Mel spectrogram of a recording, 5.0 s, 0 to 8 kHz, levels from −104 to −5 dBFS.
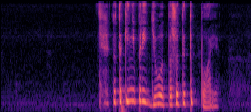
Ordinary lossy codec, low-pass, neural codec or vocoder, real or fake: MP3, 48 kbps; 7.2 kHz; none; real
